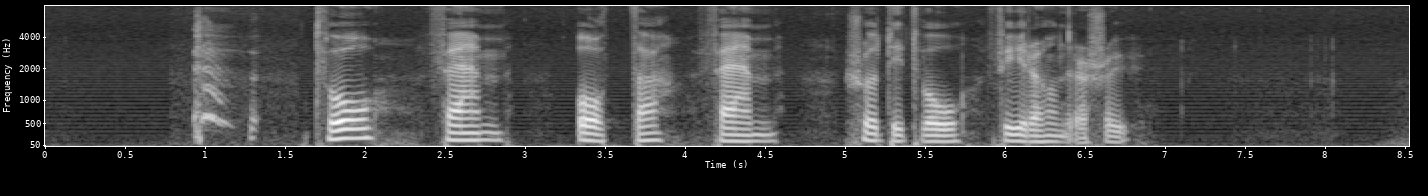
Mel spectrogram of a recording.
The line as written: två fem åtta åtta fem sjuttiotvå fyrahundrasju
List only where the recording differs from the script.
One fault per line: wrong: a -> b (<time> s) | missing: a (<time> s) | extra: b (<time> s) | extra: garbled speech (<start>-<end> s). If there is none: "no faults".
missing: åtta (3.9 s)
